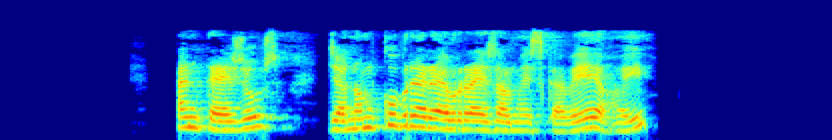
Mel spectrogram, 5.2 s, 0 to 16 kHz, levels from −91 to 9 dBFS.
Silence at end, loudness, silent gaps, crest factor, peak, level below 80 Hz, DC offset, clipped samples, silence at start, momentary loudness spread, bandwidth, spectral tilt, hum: 1.15 s; -16 LUFS; 2.01-2.05 s; 18 dB; 0 dBFS; -66 dBFS; under 0.1%; under 0.1%; 1.1 s; 11 LU; 8 kHz; -3.5 dB/octave; none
